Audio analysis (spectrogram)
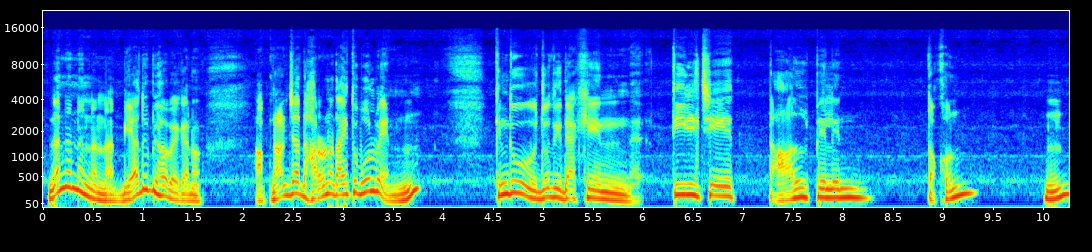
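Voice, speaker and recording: An actor playing a vain, self-important government officer in a radio comedy, humming and repeating himself pompously. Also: male voice, medium pitch, sing-song, darkish tone. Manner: pompous, drawn-out hums and repeated agreement. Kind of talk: Bengali radio comedy drama acting.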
